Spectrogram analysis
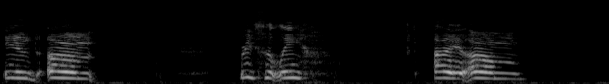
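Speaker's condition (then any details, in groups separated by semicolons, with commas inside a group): Cerebral palsy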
